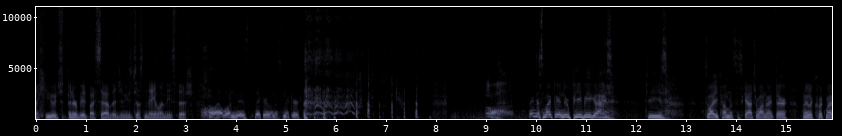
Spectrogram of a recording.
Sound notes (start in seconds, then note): 5.3 laughs; 9.7 grunting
